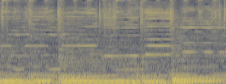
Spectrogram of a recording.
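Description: Instrumental passage of a progressive rock song with no singing: guitar over a sustained bass line, the chords changing about every half second.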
